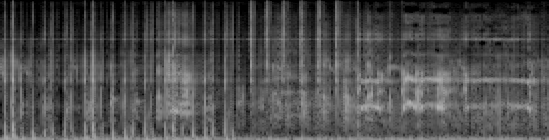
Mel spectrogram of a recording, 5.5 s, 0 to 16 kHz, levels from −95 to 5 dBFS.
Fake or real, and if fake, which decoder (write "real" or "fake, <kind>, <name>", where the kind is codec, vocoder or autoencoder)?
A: fake, vocoder, BigVGAN v2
